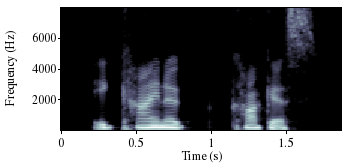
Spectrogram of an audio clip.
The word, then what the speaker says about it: echinococcus: His blood work was perfect, and they sent the fluid from the cysts off to be tested, where it came back as echinococcus.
